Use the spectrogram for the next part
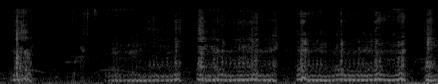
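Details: Jack Russell Terrier puppy indoors, growling while playing with a toy elephant; low rumbling growls in bursts of about a second, separated by short gaps and faint panting.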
